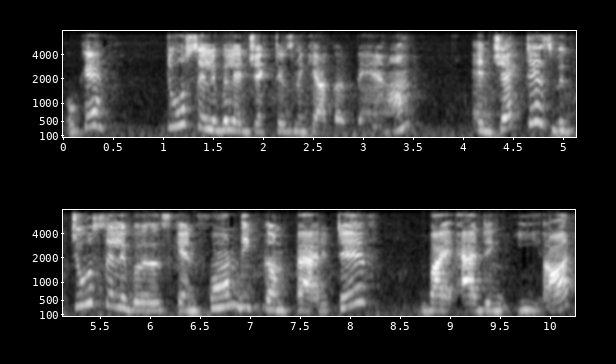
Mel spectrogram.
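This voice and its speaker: Slow-spoken woman teaching grammar. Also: on the high side, very animated, a bit bright, lo-fi sound, slight background noise. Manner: mixes Hindi and English, slow and deliberate, spells out letters. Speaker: English teacher. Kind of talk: grammar lecture.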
